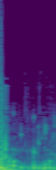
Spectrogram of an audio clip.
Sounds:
Water, Gurgling

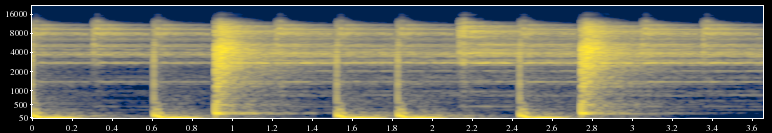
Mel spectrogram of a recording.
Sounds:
Musical instrument, Percussion, Music, Drum kit

